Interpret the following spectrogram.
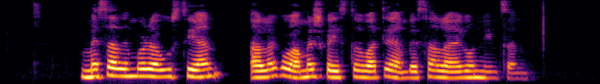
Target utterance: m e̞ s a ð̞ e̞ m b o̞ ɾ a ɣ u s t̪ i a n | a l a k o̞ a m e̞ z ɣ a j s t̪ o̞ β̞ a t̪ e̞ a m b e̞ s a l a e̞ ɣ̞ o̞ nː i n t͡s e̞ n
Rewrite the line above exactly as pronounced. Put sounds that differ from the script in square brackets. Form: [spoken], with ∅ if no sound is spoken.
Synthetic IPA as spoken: m e̞ s a ð̞ e̞ m b o̞ ɾ a ɣ u s t̪ i a n | a l a k o̞ a m e̞ z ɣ a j s t̪ o̞ β̞ a t̪ e̞ a m b e̞ s a l a e̞ ɣ̞ o̞ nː i n t͡s e̞ n

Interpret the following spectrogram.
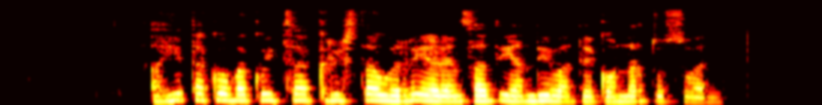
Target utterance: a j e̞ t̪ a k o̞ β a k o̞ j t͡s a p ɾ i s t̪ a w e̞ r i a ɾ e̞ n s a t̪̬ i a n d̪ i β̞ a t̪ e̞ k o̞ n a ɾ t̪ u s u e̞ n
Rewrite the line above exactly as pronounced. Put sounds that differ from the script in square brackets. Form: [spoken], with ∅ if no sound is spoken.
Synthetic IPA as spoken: a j e̞ t̪ a k o̞ β a k o̞ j t͡s a [k] ɾ i s t̪ a w e̞ r i a ɾ e̞ n s a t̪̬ i a n d̪ i β̞ a t̪ e̞ k o̞ n a ɾ t̪ u s u e̞ n

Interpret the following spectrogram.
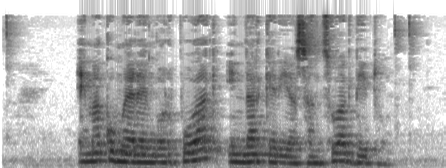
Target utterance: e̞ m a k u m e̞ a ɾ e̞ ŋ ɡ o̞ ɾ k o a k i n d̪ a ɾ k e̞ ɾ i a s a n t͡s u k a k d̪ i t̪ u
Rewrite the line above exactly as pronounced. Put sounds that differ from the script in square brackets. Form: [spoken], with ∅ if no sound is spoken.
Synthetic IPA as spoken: e̞ m a k u m e̞ a ɾ e̞ ŋ ɡ o̞ ɾ [p] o a k i n d̪ a ɾ k e̞ ɾ i a s a n t͡s u [∅] a k d̪ i t̪ u

